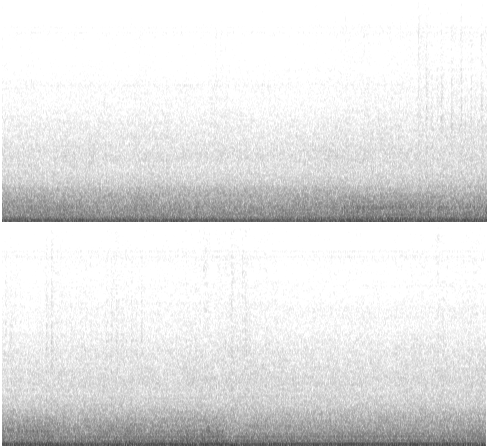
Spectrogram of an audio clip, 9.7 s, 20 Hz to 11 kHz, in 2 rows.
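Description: A 2009 GMC Yukon Denali with the 6.2 V8 accelerating, heard from inside the cabin as a constant loud engine drone with a low steady hum and road rush, without speech.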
